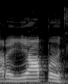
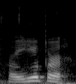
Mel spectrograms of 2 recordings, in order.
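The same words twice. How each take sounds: First: "yopper" said with a short o, then corrected; "yopper" rhymed with "hopper", a slip; mispronounced word. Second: "yooper" said with a long oo; "yooper" as in "you-per"; corrected pronunciation. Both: Shown as a demonstration.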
